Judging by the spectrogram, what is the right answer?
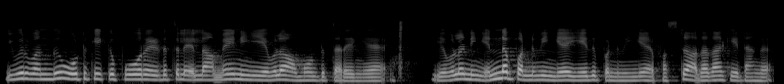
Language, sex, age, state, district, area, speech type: Tamil, female, 45-60, Tamil Nadu, Namakkal, rural, spontaneous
